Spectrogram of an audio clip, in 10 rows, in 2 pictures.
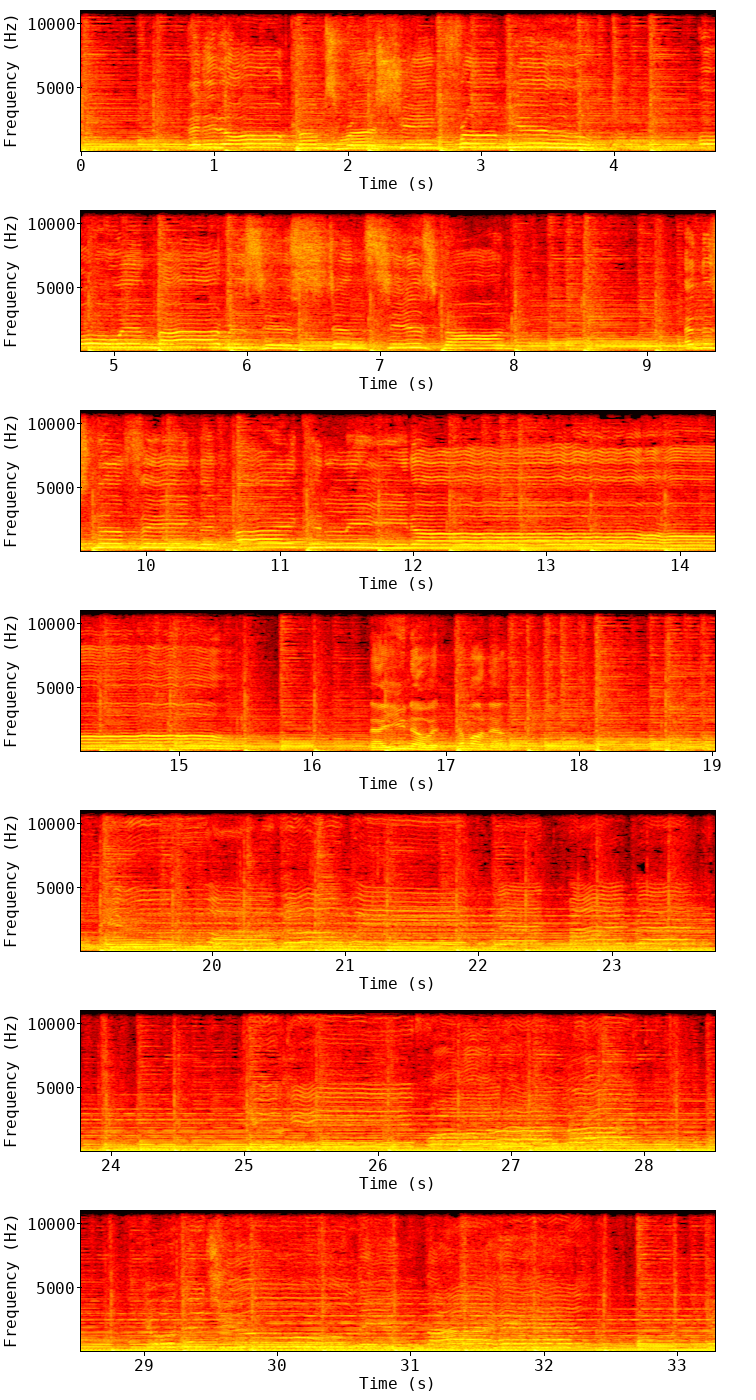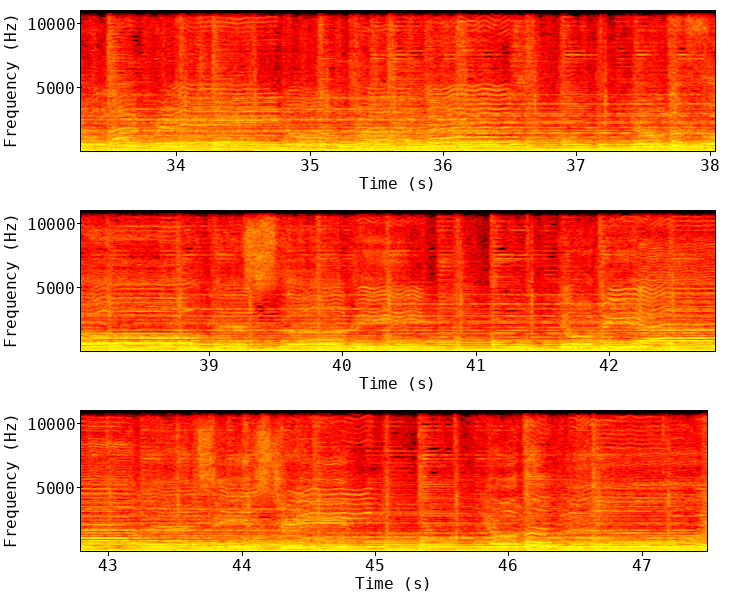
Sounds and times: Music: 0.0 - 47.4.

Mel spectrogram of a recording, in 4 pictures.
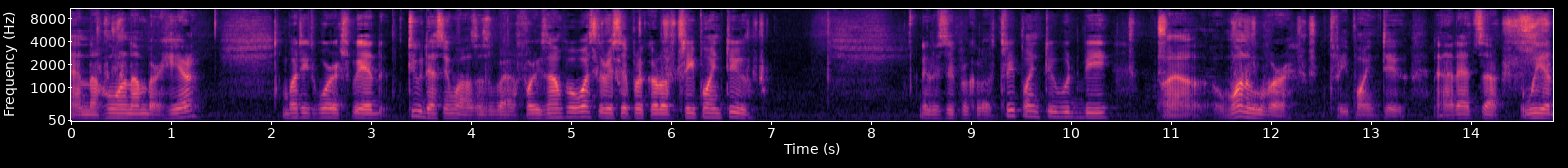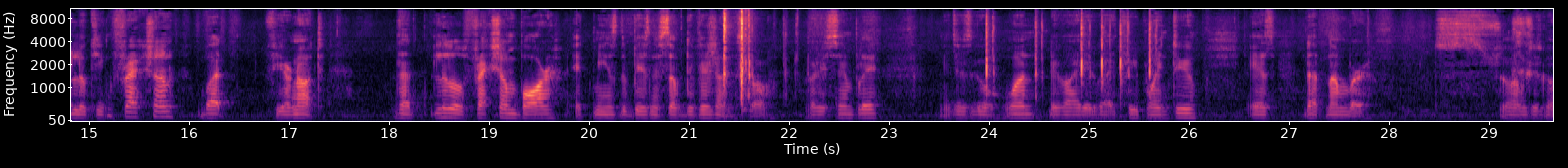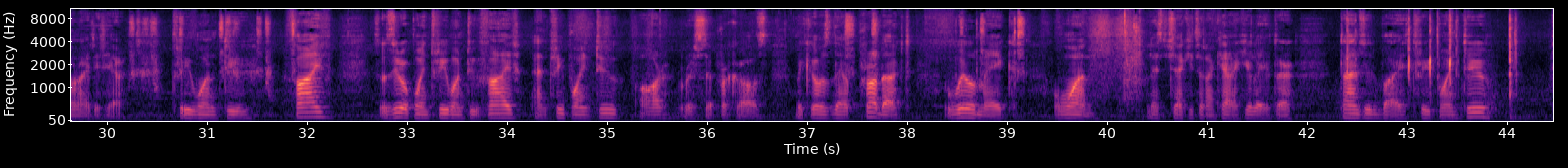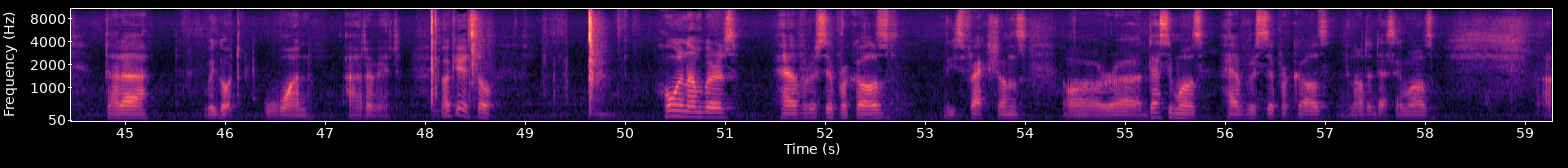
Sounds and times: Speech: 0.0 - 1.4, 2.1 - 7.0, 8.4 - 17.4, 18.0 - 27.9, 28.5 - 43.9, 44.8 - 48.8, 50.3 - 58.2
Inside, small room: 0.0 - 59.2.

